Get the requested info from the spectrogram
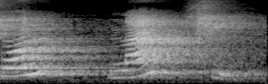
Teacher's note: শব্দের প্রথমে দন্তস্ব আছে, কিন্তু আমরা উচ্চারণে কি বলছি তালব্যস্য, কারণ ইংরেজি এস এইচ এর মতো উচ্চারিত হচ্ছে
